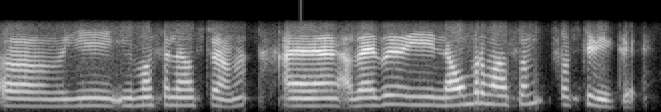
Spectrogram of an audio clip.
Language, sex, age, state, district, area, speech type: Malayalam, female, 45-60, Kerala, Thiruvananthapuram, rural, conversation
